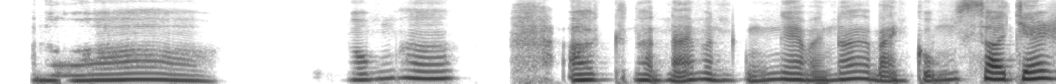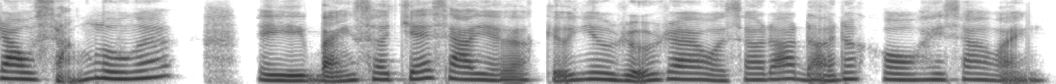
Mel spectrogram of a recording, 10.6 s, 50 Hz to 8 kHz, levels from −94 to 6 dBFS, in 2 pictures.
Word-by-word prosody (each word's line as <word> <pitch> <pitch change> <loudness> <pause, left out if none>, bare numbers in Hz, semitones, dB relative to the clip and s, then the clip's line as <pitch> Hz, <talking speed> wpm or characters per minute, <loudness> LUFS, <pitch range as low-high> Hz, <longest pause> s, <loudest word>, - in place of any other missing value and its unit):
Ờ. 190 - -7 1.5
Đúng 210 +6 -7
ha. 255 -2 -2 0.5
Ờ, 200 +1 +2 0.2
hồi 195 -1 +1
nãy 175 +4 0
mình 200 -4 -3
cũng 185 +4 -5
nghe 215 -2 +2
bạn 195 0 -2
nói 230 +3 +1
là 245 - -1
bạn 175 -2 -2
cũng 190 +6 -4
sơ 230 -1 +5
chế 245 +3 +5
rau 240 -2 +6
sẵn 205 -3 -2
luôn 240 -2 +4
á, 285 +5 +1 0.4
thì 185 -3 +4
bạn 170 +1 +1
sơ 220 +1 0
chế 240 +5 0
sao 240 -4 +2
vậy? 195 - +1 0.2
Kiểu 175 - -1
như, 215 +1 +1
rửa 180 +3 +2
rau 220 -2 +2
rồi 185 -2 -1
sau 210 +3 -3
đó 235 +2 0
đợi 200 -4 -1
nó 230 - 0
khô 210 -2 +1
hay 210 +1 -1
sao 210 -1 -3
bạn? - - -4
210 Hz, 220 wpm, -22 LUFS, 190-235 Hz, 1.5 s, rau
